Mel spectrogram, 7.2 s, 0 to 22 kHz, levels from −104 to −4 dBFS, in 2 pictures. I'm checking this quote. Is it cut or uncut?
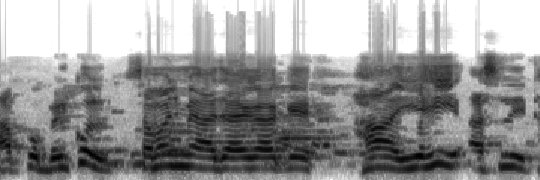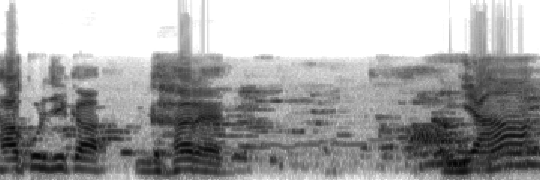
uncut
